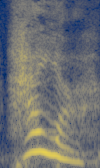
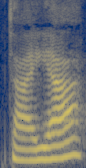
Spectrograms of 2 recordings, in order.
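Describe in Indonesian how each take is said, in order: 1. Kata ini diawali dengan bunyi h. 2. Kata ini diawali dengan bunyi ch. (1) "Ternyata bacanya gini" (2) "bukan caya itu ya. Nah, itu saya ya, salah"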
